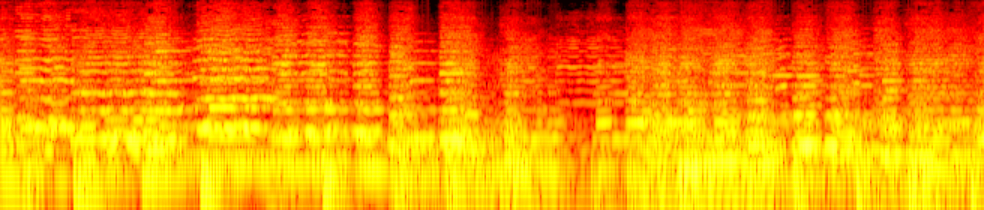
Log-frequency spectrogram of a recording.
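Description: Andean folk street band of clarinets and saxophones playing a melody together while marching. Low bass-drum beats come in about four seconds in.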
